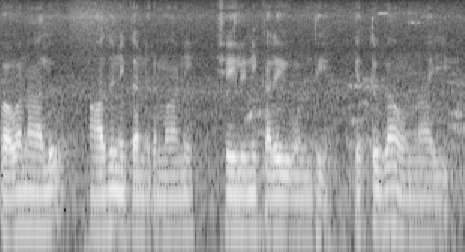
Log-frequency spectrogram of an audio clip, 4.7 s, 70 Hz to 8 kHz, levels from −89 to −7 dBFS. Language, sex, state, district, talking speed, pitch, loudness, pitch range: Telugu, male, Telangana, Hyderabad, 105 wpm, 100 Hz, -18 LUFS, 100-105 Hz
